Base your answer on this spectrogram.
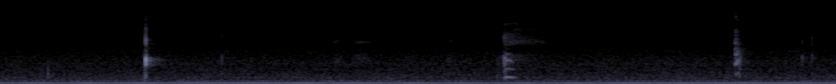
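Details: Three short, sharp hiccups spaced a few seconds apart over steady low room hum; hiccups.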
